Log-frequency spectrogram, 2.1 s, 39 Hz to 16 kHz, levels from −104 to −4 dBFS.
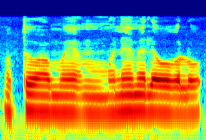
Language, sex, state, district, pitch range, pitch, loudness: Kannada, male, Karnataka, Koppal, 125-135 Hz, 130 Hz, -13 LUFS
